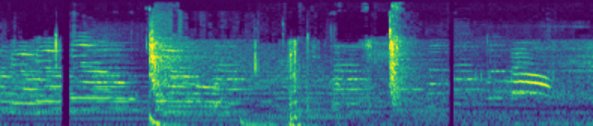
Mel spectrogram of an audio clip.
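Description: A cat meows several times, with short cries of varying pitch, close and clear, against quiet indoor background with brief sounds between calls.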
